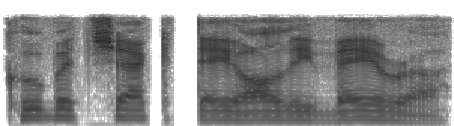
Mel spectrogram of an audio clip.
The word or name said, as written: Kubitschek de Oliveira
